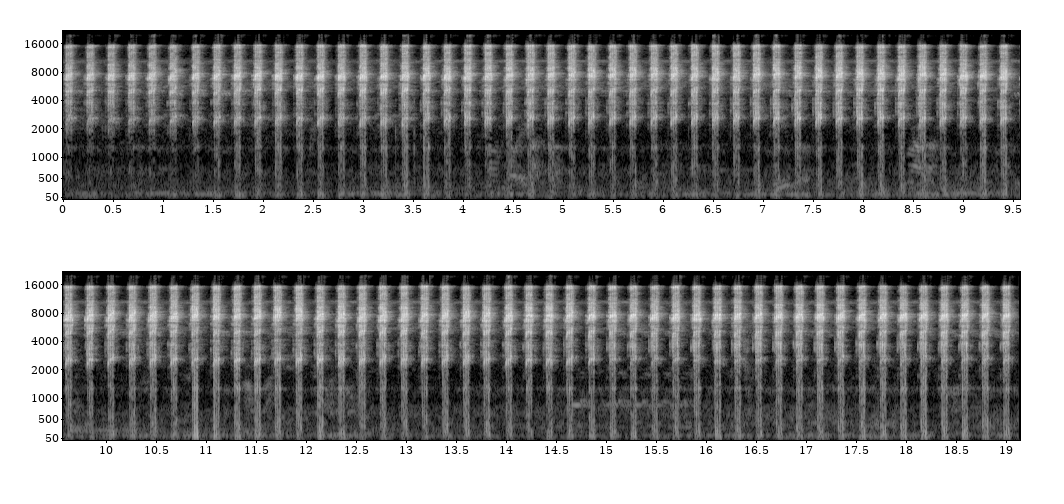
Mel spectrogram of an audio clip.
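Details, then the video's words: Night grasshopper calling after dark: a steady train of sharp, high-pitched clicking pulses, about two or three each second, evenly spaced and unbroken throughout, with no other clear sounds. "Suara belalang malam"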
